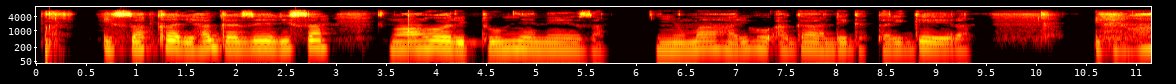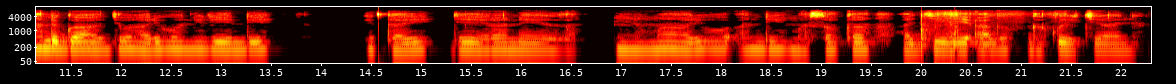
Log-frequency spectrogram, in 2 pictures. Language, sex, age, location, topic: Kinyarwanda, female, 50+, Musanze, agriculture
